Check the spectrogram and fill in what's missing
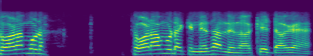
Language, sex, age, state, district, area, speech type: Dogri, male, 18-30, Jammu and Kashmir, Kathua, rural, conversation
